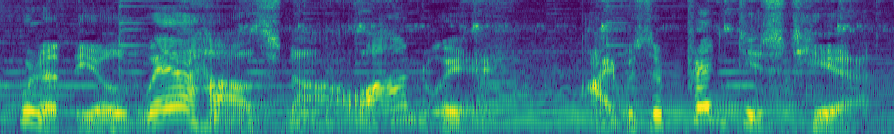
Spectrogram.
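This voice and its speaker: Wistful old Scrooge, music behind. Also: male voice, mid-range voice, wildly swooping pitch, measured pace. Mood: nostalgic. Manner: wistful, emotional, exclaiming. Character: Ebenezer Scrooge, old miser moved by his past. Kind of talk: theatrical radio play acting.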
